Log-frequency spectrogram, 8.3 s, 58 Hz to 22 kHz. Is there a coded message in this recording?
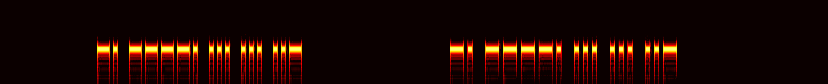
Yes: Morse code from 1.0 to 6.8 s, heard as a keyed tone, about 28 wpm, 700 Hz. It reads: N9SSU N9SSU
